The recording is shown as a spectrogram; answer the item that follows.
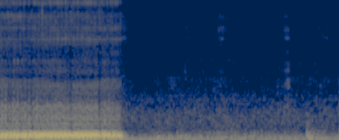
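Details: Family Shiba Inu giving a loving, not angry, growl toward its owners: a deep, throaty, pulsing rumble lasting about one and a half seconds, then near silence with faint household noises.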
